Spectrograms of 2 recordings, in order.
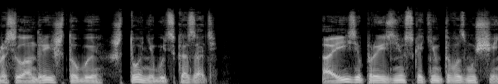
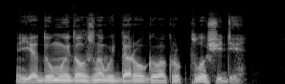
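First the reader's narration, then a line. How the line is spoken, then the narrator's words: Plain. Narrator (Russian): сказал Пак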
